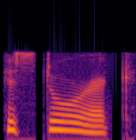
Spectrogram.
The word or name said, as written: historic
